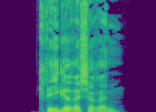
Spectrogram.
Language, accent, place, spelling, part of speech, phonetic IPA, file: German, Germany, Berlin, kriegerischeren, adjective, [ˈkʁiːɡəʁɪʃəʁən], De-kriegerischeren.ogg
- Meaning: inflection of kriegerisch: 1. strong genitive masculine/neuter singular comparative degree 2. weak/mixed genitive/dative all-gender singular comparative degree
